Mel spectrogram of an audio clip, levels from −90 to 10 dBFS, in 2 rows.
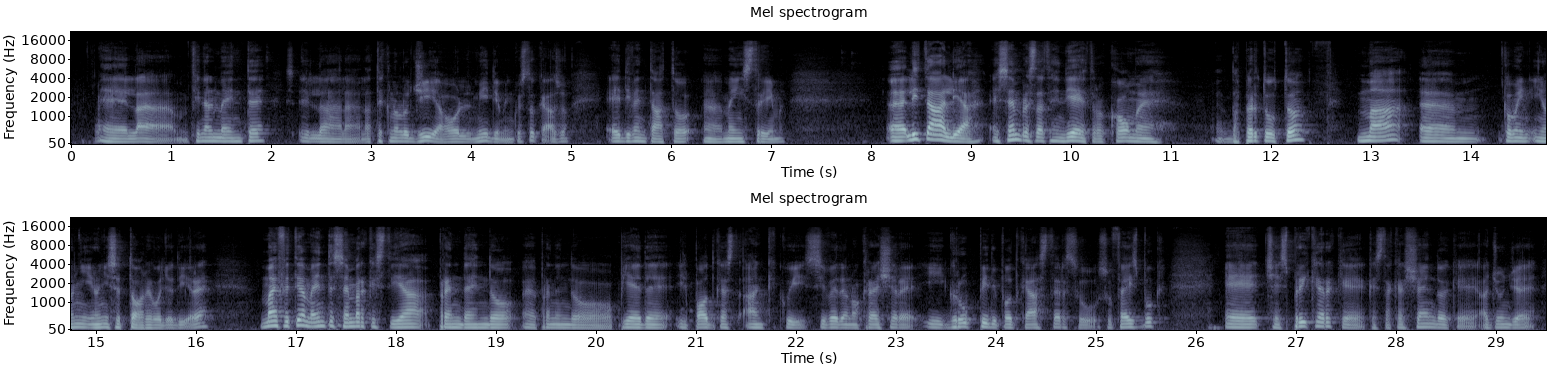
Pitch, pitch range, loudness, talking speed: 110 Hz, 105-125 Hz, -29 LUFS, 140 wpm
